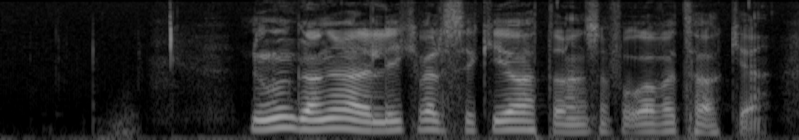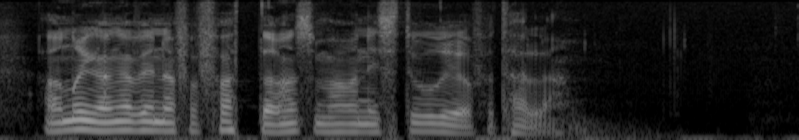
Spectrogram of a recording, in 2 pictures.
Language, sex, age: Norwegian, male, 20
